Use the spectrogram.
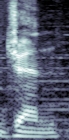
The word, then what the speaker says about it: Djinn: She forgot to pronounce the D in Djinn. It's pronounced the Djinn.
